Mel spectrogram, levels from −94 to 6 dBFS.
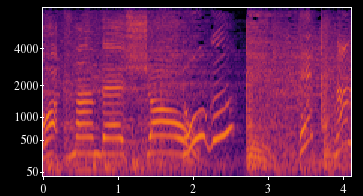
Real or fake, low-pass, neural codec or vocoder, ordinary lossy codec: real; none; none; none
